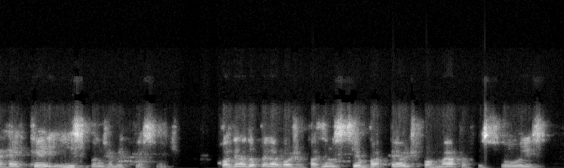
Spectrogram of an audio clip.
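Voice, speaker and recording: A man with a Bahian accent giving a teacher-training lecture, lively and colloquial, often tagging his sentences with a questioning aside. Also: fairly high pitch, vocal fry, dull audio. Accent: Bahian Portuguese.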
